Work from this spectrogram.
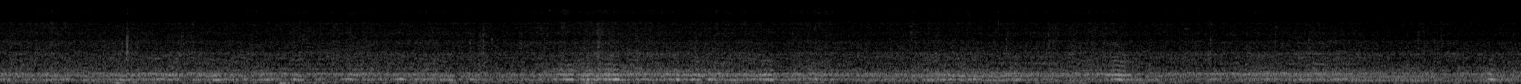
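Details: Honey bees learning to fly, a steady droning hum of many wings with a low fundamental and a brighter overtone band, holding at an even level throughout with slight swells.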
